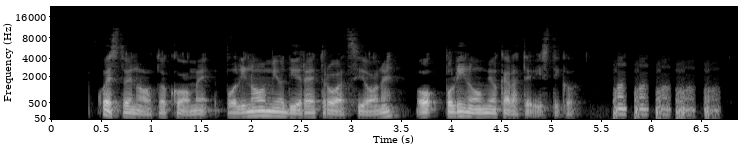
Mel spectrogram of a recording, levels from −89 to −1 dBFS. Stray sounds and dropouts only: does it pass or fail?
fail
